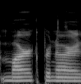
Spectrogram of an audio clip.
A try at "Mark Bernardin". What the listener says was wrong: You're missing the last syllable of his last name, though. It's Mark Bernardin.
